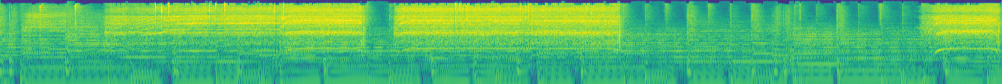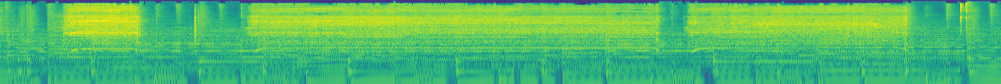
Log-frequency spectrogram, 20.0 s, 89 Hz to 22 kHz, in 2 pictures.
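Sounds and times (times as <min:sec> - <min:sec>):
background music: 0:00.0 - 0:20.0
cordless drill motor whining: 0:00.4 - 0:06.4, 0:09.2 - 0:11.6, 0:12.4 - 0:19.2.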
